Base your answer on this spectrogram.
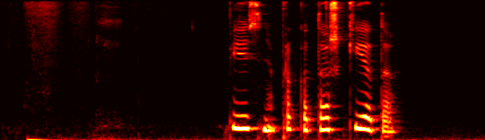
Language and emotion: Russian, sad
